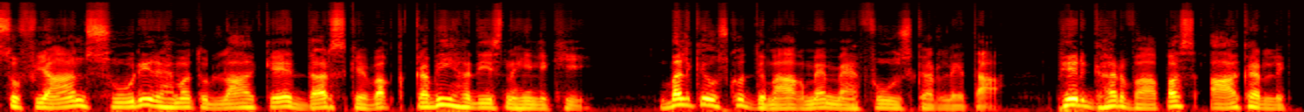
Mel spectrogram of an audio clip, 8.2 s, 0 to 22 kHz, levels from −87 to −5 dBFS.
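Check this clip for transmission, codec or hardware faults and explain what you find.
One fault runs through the whole clip: Opus compression. It is plainly audible from start to finish. The speech sounds grainy and rough, with a noisy texture where detail should be. The cause is likely the Opus codec in its music (CELT) mode, at a rate that fits about 24 kbps. Short of bits, the encoder keeps each band's energy but refills the fine detail by copying lower bands or adding noise. That causes the graininess. The band stays full, with nothing above about 20.3 kHz.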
